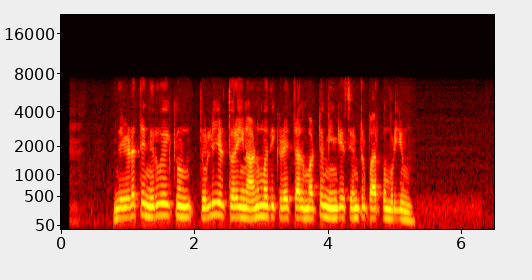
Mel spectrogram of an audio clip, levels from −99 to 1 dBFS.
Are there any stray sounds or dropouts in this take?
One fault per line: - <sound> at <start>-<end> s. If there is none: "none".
none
